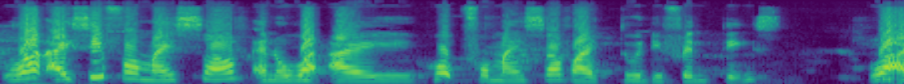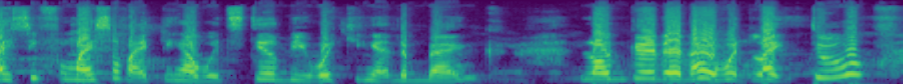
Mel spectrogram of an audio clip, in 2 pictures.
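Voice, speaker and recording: A woman's high-pitched voice with lively intonation and a Sarawakian accent. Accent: Malaysian (Sarawakian) English. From Malaysia, Sarawak (Kuching). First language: Sarawak Malay. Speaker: sustainability analyst at a bank. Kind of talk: interview. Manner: hesitant, with fillers.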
